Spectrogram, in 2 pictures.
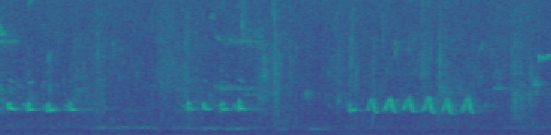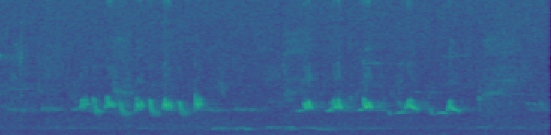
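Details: Mockingbird singing in a back yard: short chattering phrases repeated two to four times before switching to a new phrase, with a lower warble underneath and steady background hum.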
